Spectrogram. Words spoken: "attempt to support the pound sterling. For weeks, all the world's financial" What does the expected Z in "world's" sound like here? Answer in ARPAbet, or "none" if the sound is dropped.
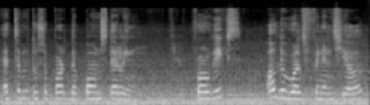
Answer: none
